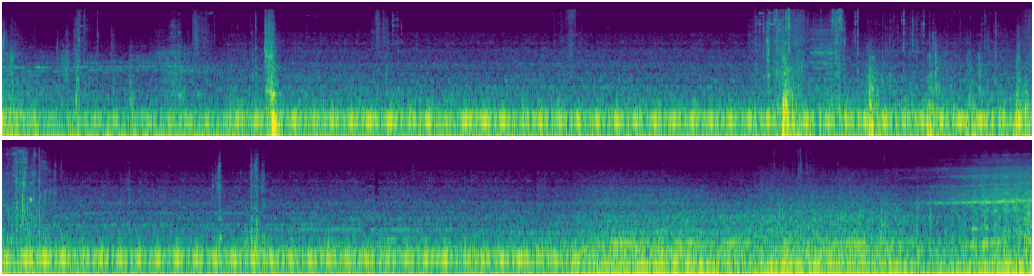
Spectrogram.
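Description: A vehicle engine idles and rumbles steadily.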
